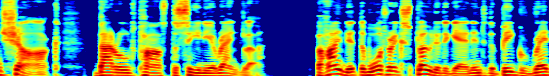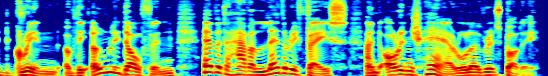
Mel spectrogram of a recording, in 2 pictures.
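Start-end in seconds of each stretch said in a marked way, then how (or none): none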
